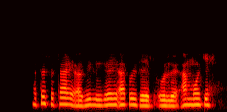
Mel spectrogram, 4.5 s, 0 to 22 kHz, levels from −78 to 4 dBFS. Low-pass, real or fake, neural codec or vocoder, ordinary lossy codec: 3.6 kHz; fake; vocoder, 22.05 kHz, 80 mel bands, HiFi-GAN; none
